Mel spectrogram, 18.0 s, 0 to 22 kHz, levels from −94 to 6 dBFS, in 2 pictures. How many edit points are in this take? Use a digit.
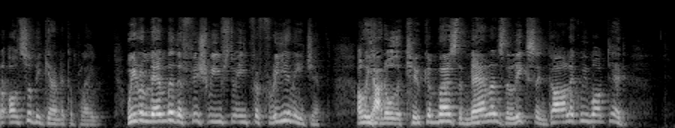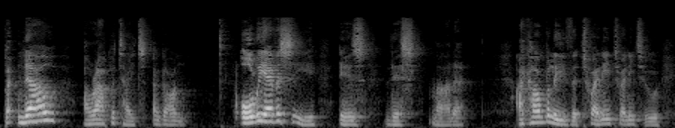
1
